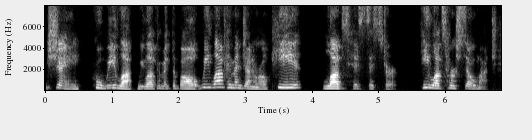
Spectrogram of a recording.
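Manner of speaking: ordinary delivery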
